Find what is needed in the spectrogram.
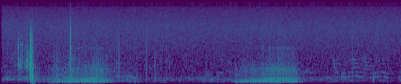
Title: This snoring most definitely could wake the dead!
